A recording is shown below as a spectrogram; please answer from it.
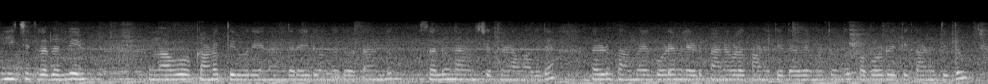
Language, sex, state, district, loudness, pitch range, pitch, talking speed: Kannada, female, Karnataka, Belgaum, -16 LUFS, 215-230 Hz, 220 Hz, 135 wpm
